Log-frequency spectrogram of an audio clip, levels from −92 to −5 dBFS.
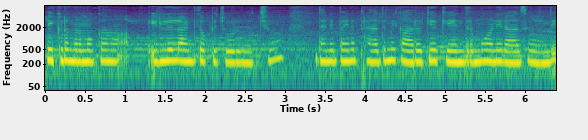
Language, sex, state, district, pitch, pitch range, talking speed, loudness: Telugu, female, Telangana, Karimnagar, 245 Hz, 235-255 Hz, 120 wpm, -14 LUFS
